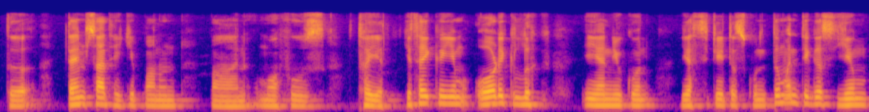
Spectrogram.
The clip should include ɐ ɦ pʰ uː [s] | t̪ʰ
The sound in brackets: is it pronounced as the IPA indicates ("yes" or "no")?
no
